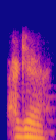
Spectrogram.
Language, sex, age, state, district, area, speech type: Odia, male, 60+, Odisha, Jharsuguda, rural, conversation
